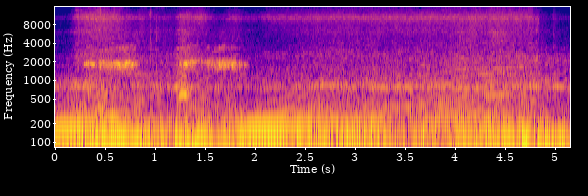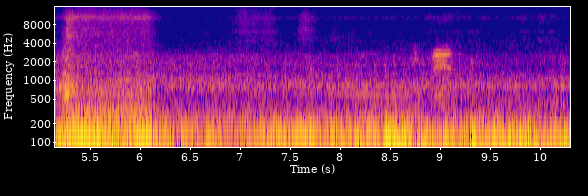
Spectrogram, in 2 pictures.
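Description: A supercharged 2006 Ford Mustang pulls hard through third gear, its loud engine rising and falling under the wind from inside the car. Someone talks over it throughout.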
